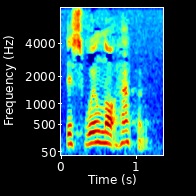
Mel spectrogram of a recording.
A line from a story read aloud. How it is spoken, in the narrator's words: the Lord said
